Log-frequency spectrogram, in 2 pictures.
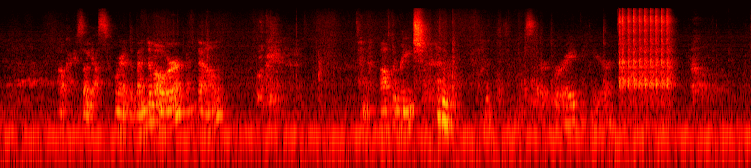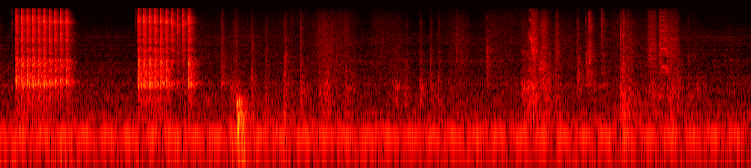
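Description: A woman talks calmly and clearly, close by.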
